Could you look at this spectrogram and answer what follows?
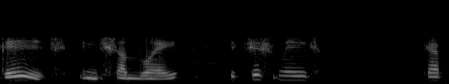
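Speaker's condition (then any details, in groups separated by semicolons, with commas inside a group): Tongue cancer; now speaks pretty clearly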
